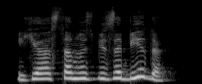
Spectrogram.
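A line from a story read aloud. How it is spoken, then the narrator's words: Wailing. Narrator (Russian): взвыл Дэви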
